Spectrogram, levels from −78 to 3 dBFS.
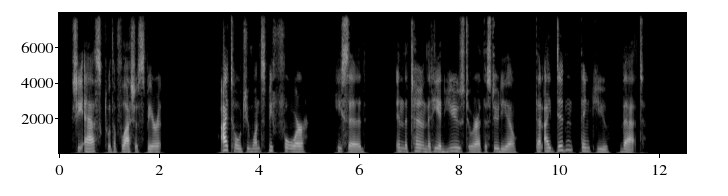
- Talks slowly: No, average, 155 wpm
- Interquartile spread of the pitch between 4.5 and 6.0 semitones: No, average, 3.3 semitones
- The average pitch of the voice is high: No, medium, 165 Hz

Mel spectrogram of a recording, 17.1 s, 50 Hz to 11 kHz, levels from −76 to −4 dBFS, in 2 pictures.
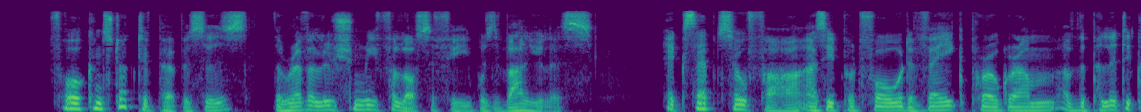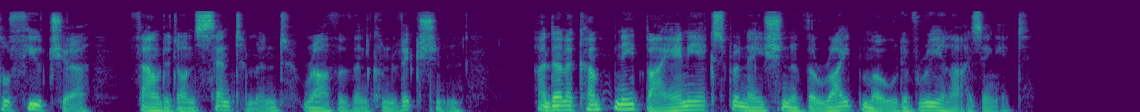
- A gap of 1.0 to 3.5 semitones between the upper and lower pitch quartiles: No, average, 4.8 semitones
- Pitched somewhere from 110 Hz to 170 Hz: No, low, 100 Hz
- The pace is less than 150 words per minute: Yes, average, 140 wpm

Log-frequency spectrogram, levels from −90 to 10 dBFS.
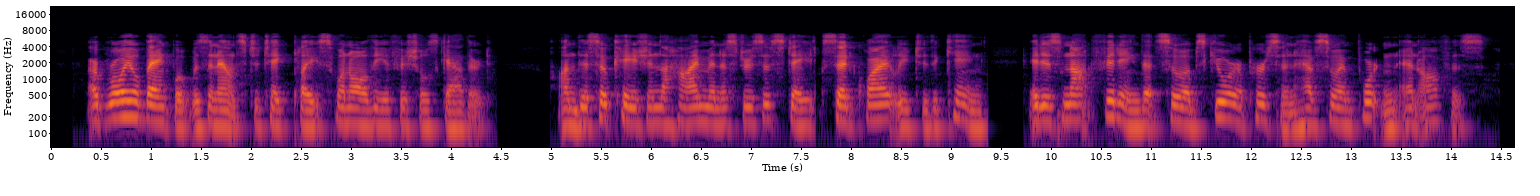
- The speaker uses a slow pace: No, average, 165 wpm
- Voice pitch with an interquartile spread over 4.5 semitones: No, average, 3.5 semitones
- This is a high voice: No, medium, 145 Hz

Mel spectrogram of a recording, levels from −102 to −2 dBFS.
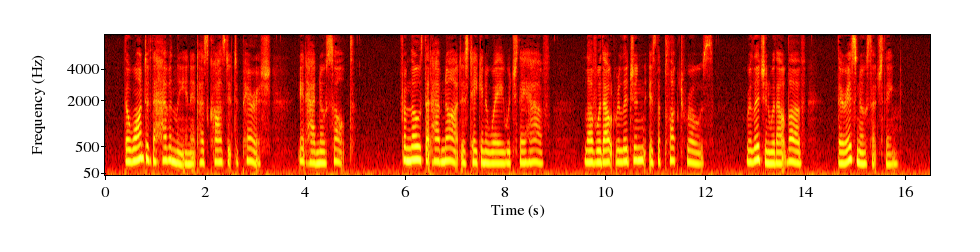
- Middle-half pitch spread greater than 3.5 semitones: No, narrow, 2.5 semitones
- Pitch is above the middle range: Yes, high, 210 Hz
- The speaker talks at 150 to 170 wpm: Yes, average, 155 wpm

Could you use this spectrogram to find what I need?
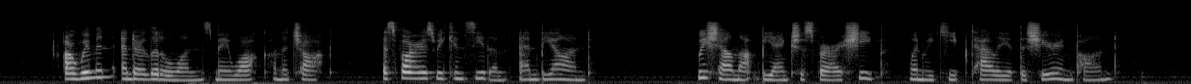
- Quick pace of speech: No, average, 180 wpm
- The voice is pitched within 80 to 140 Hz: No, high, 225 Hz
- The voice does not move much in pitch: No, average, 3.6 semitones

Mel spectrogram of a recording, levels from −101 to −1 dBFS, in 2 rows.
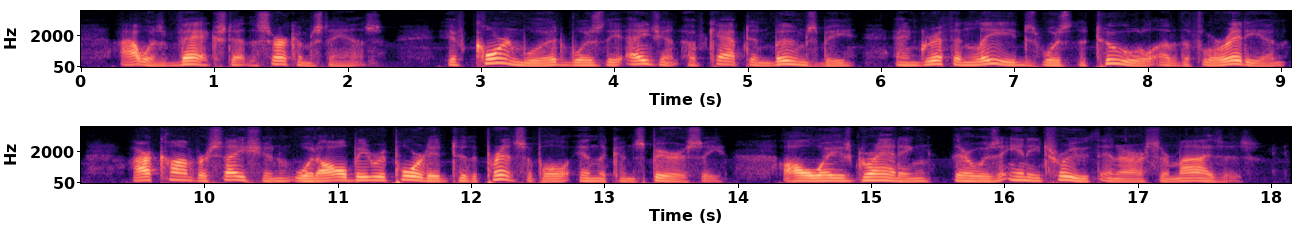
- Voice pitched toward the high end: No, low, 135 Hz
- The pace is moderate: Yes, average, 145 wpm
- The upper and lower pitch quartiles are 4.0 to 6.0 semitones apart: Yes, average, 5.1 semitones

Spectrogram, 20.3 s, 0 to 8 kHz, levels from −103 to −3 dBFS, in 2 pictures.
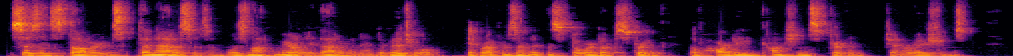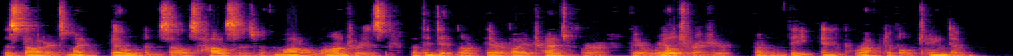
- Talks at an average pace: No, slow, 125 wpm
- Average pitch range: No, narrow, 2.1 semitones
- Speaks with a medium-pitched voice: No, low, 115 Hz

